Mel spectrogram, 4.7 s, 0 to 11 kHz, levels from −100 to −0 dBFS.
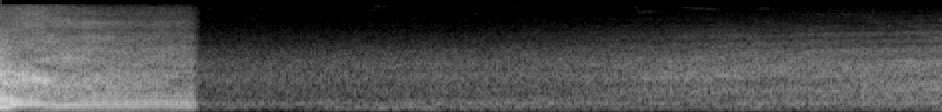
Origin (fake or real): real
